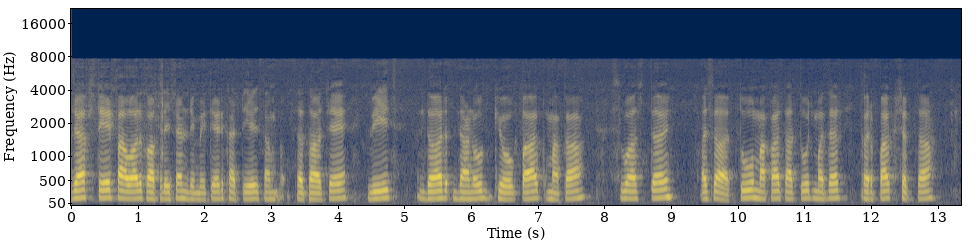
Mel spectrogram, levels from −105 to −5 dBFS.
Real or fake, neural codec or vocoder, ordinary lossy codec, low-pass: fake; codec, 16 kHz, 2 kbps, FunCodec, trained on LibriTTS, 25 frames a second; none; none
